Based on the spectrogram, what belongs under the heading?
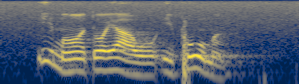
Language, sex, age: Xhosa, male, 20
